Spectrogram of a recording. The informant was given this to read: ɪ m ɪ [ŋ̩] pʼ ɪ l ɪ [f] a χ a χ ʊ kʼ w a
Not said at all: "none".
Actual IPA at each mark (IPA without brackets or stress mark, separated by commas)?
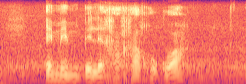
m̩, χ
